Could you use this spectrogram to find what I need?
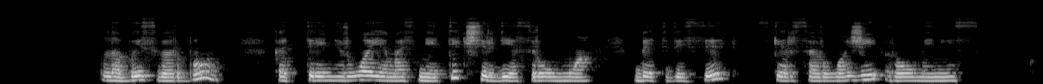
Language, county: Lithuanian, Panevėžys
